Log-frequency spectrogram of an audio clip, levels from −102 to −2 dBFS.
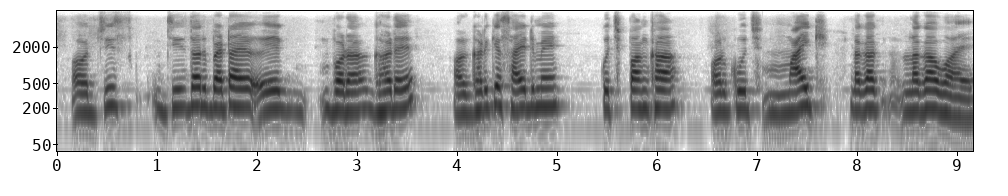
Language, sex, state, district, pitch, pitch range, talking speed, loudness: Hindi, female, Uttar Pradesh, Hamirpur, 195 Hz, 180-205 Hz, 150 wpm, -24 LUFS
